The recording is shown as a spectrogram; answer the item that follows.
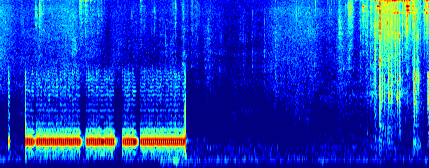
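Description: A telephone dial tone sounds as a caller phones someone back. The steady, even hum lasts about two seconds and is broken by three short gaps, then gives way to near silence with faint clicks at the end.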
